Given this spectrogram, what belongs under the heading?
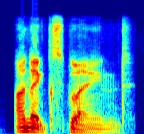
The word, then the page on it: Unexplained: British English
